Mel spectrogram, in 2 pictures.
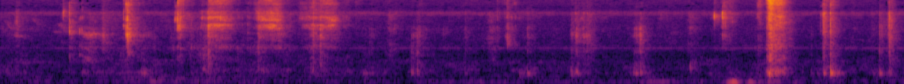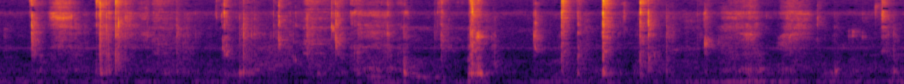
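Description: A person chewing and eating food, with frequent irregular mouth clicks.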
